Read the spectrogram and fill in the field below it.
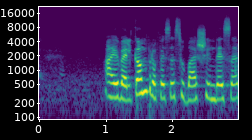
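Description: A woman speaks into a microphone over a loudspeaker in a large hall.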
